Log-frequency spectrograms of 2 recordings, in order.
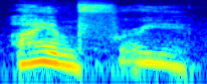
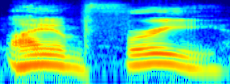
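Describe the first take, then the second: First: Softer, higher echo for the crowd; soft repeat. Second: Slow declaration. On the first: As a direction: say it gently with them. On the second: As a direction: stretch it out slowly. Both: Shown as a demonstration. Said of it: "Can you say it with me?".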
